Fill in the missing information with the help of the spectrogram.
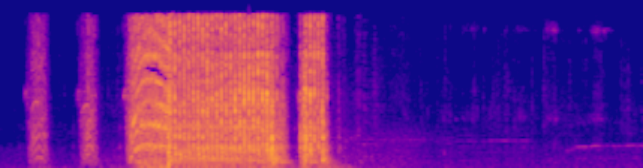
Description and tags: Drilling a screw through wood with an impact drill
